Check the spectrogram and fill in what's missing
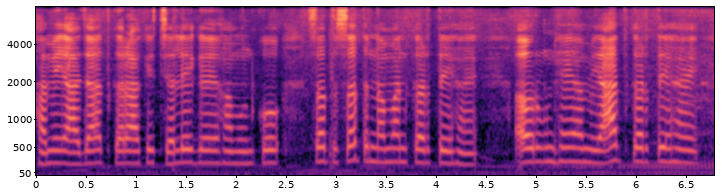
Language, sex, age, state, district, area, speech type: Hindi, female, 60+, Uttar Pradesh, Bhadohi, urban, spontaneous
